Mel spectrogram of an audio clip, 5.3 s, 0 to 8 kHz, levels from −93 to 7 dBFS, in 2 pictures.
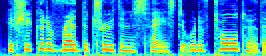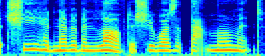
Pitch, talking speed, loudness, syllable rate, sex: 210 Hz, 305 wpm, -21 LUFS, 5.9 syllables/s, female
